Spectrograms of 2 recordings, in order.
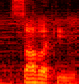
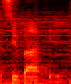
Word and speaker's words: Sabaki: I'll I'll make sure that uh the guy that the guys on the mic are sure to pronounce it Sabaki, not Sububaki.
